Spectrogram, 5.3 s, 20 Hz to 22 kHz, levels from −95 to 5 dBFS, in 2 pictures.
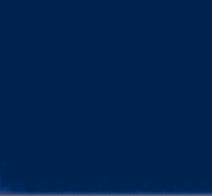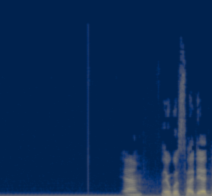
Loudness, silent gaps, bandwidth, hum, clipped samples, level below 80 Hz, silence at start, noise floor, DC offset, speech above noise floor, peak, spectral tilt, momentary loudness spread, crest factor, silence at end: -37 LUFS; none; 15 kHz; 60 Hz at -55 dBFS; under 0.1%; -56 dBFS; 0.05 s; -56 dBFS; under 0.1%; 21 dB; -18 dBFS; -5 dB/octave; 24 LU; 24 dB; 0 s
